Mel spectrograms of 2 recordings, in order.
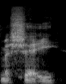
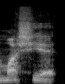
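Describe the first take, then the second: First: The word is said in an English accent. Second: The word is said in a Jamaican accent. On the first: "That's machete for the English people" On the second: "I'm gonna say it in a Jamaican way"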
